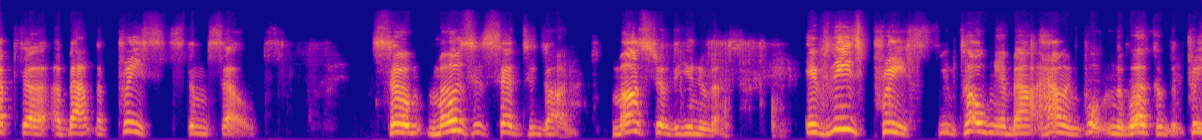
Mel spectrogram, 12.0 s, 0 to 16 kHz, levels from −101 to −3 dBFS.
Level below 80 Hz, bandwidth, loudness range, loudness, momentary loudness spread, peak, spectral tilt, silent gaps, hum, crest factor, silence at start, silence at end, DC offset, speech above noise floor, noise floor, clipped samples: -74 dBFS; 10.5 kHz; 6 LU; -24 LUFS; 17 LU; -6 dBFS; -4 dB/octave; none; none; 20 dB; 0 s; 0 s; under 0.1%; 40 dB; -64 dBFS; under 0.1%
